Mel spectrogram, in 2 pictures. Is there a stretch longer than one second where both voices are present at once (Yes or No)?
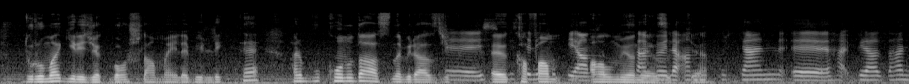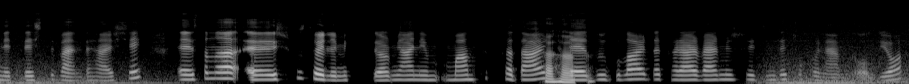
Yes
